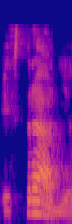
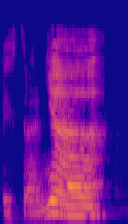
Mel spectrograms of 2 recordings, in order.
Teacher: Que una vocal que relativamente tendría que ser más corta que la otra, por ejemplo, en extraña, la E tendría que ser más breve que la primera y mucho más breve que la tercera. Si yo alargo la tercera A y entonces en lugar de extraña digo extrañá, percibimos como que el acento se ha desplazado.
